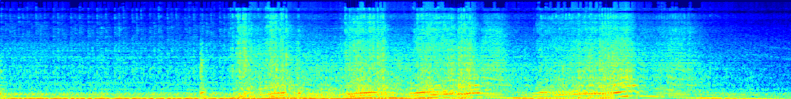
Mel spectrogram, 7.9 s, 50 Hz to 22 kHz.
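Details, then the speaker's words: 1641cc engine with Spanish Weber 40 IDF carburetors: lumpy, stumbling rev pickup as the throttle opens. One carb's accelerator pump is not squirting fuel, causing rough running. Owner still needs to check the jets and tune. "this is the spanish ones and sounding a little more rough but it's because uh this injector is not pumping so i gotta check on that"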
